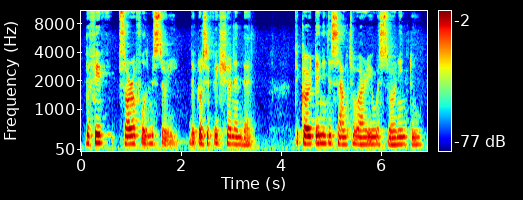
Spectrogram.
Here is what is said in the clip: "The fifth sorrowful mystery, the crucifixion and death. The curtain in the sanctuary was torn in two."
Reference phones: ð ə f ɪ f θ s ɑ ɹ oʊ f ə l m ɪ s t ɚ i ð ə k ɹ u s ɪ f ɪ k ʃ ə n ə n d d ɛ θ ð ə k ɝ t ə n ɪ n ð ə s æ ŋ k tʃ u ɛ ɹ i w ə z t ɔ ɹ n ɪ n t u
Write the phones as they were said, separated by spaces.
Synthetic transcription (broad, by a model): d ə f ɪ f t s ɑ ɹ oʊ f ə l m ɪ s t ɚ i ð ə k ɹ u s ɪ f ɪ k ʃ ə n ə n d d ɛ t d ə k ɝ t ə n ɪ n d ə s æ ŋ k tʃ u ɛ ɹ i w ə s t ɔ ɹ n ɪ n t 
